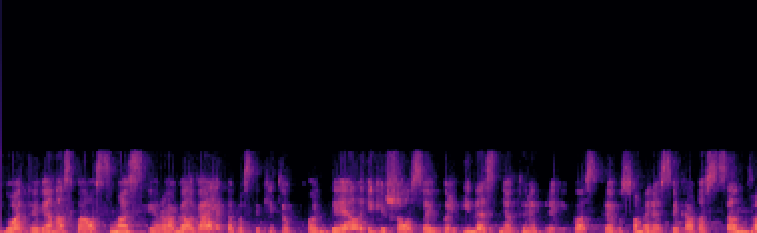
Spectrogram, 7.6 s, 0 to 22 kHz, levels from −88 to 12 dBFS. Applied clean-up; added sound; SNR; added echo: none; none; none; none.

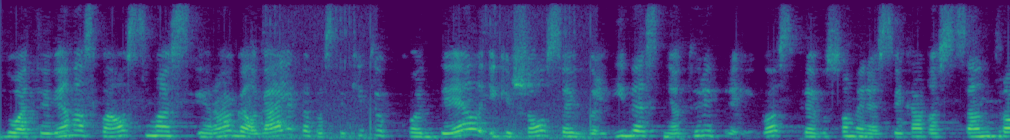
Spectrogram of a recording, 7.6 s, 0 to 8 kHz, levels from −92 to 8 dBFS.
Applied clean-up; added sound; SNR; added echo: none; Purr; 19 dB; none.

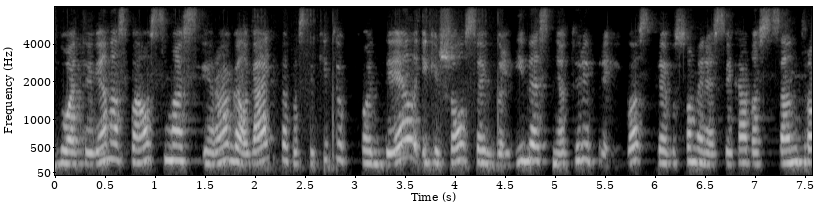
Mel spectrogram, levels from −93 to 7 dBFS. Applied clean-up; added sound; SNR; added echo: neural mask model RNNoise.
